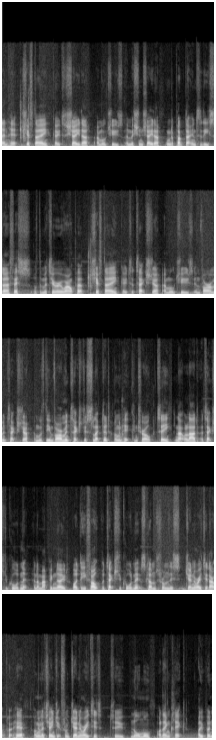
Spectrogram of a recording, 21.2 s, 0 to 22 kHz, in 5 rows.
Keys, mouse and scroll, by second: 0.4 shift+a, 3.7-4.0 drag, 5.4 click, 5.9 ctrl+shift+z, 5.9 middle click, 6.0 shift+a, 9.0 click, 11.5 ctrl+t, 11.8 middle click, 13.2 middle click, 14.0 middle click, 14.0 scroll up 2, 18.4-19.5 drag, 20.0 middle click, 20.8 click.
